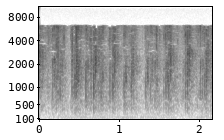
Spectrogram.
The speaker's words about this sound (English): Can we stand and clap? Or bless the Lord. You want to clap with me?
